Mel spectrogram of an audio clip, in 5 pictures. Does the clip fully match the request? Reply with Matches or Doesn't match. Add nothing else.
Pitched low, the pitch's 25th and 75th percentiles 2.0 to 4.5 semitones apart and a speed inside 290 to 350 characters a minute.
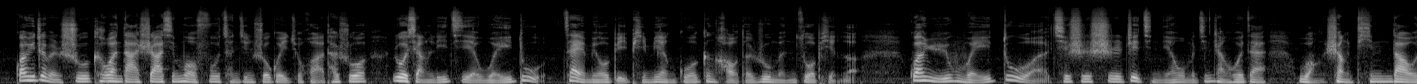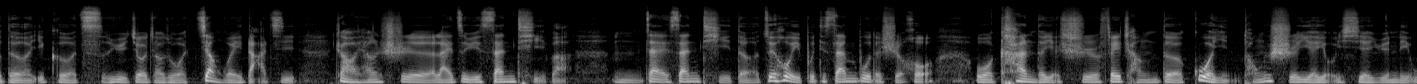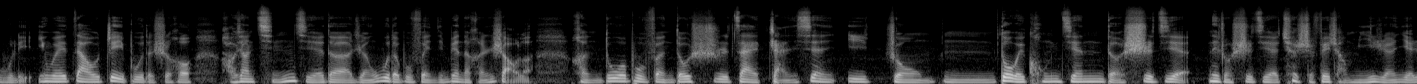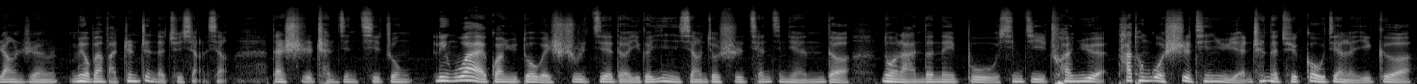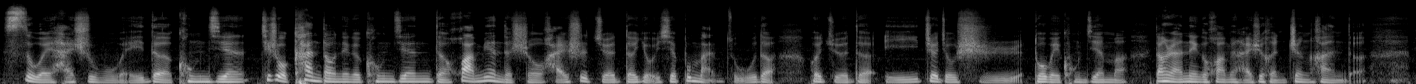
Doesn't match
